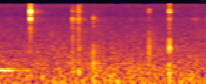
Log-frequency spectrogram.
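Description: Several faint, sharp clicks, the loudest about a third of a second in: a plastic locking stitch marker being snapped onto a crochet stitch and handled.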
